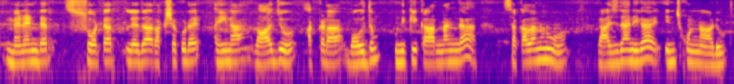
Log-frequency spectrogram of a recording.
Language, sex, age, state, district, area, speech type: Telugu, male, 30-45, Andhra Pradesh, Vizianagaram, rural, read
